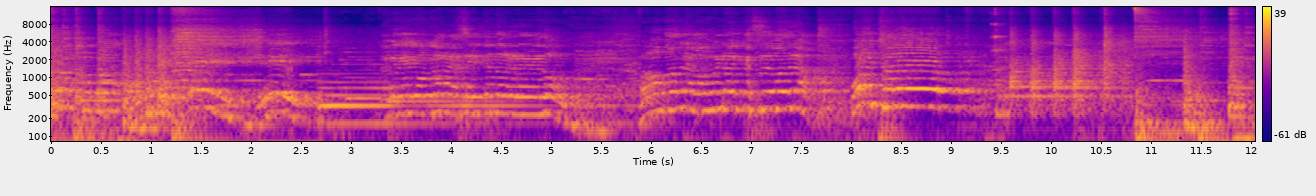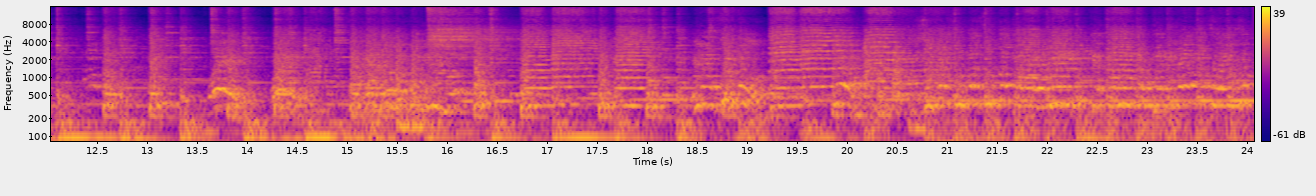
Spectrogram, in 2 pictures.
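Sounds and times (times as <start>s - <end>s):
live latin band music: 0.0s - 24.0s.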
